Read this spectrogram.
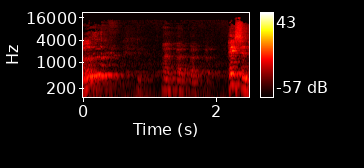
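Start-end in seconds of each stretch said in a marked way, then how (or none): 0.0-1.3 high, pained comic groan with a laugh; mock groan. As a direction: let out a stunned little groan. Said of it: "He was like".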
